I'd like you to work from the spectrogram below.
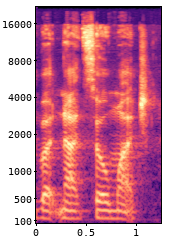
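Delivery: ordinary delivery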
